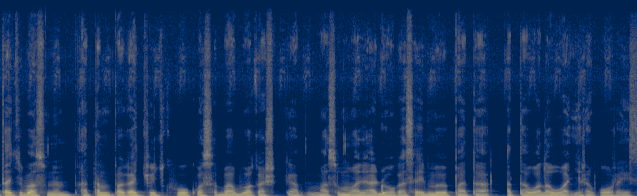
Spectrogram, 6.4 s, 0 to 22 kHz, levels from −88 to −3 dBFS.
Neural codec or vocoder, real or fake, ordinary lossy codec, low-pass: none; real; none; none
